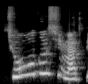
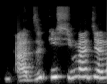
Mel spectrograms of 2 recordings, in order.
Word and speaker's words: 小豆島: 小豆島って読むのか。あずき島じゃなくて、小豆島って読むのね。あずき島だと思ってたよ。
